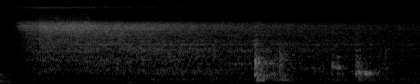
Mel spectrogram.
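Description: Water poured into a hot pan of fish curry with elephant foot yam, a loud steady hiss of steam that slowly fades, then a few soft scraping stirs near the end.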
